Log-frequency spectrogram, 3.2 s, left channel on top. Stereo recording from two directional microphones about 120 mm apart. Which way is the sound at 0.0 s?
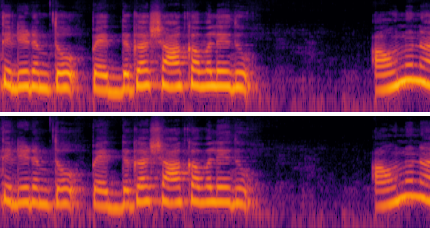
30° left (ahead or behind).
